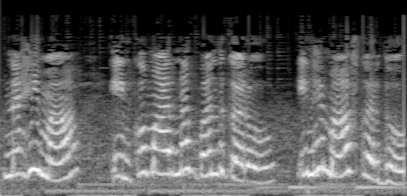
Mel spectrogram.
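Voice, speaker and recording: A woman's voice: very high voice, animated, a little slow, faint music behind, voice pushed up. A woman voicing a sweet, mistreated young girl in a cartoon story, pleading in a tearful voice. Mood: firm pleading.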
